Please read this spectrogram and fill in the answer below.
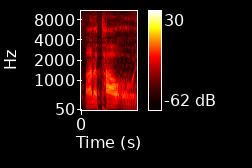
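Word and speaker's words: Anapao (ἀναπαύω): And, and that word rest in the Greek is anapao. Anapao is how you say it. I, I listened to an audio clip so I could say that right.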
